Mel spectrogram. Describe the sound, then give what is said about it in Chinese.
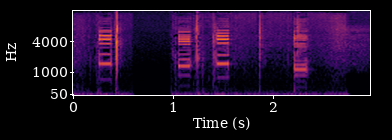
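A mobile phone is dialed with a series of short, bright keypad beeps in uneven bursts. One brief pause falls between the tones. “好，那么你现在就给那个南京先生打电话，打手机”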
